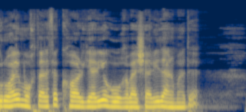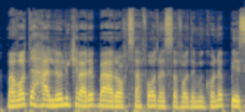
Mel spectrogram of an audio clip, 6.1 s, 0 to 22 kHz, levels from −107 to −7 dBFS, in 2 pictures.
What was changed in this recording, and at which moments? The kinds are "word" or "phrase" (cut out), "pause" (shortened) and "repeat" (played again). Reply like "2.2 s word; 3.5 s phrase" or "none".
4.0 s word; 4.7 s word; 5.0 s word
